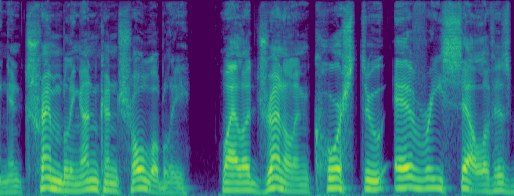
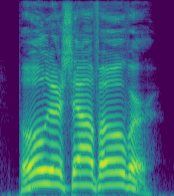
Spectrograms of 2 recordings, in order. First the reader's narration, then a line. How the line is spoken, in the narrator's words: Chris called out to him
